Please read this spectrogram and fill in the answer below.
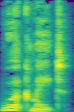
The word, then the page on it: workmate: British English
